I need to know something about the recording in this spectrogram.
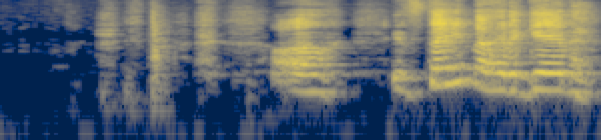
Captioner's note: panting, panicked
